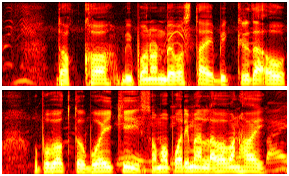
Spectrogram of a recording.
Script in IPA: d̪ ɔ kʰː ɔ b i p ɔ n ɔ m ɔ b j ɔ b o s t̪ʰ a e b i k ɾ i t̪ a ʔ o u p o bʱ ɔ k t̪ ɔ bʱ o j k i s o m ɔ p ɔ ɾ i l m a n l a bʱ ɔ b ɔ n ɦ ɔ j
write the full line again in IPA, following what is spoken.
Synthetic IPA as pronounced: d̪ ɔ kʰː ɔ b i p ɔ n ɔ n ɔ b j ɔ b ɔ s t̪ʰ a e b i k ɾ i t̪ a ʔ o u p ɔ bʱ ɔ k t̪ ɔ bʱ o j k i s ɔ m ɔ p ɔ ɾ i m a n l a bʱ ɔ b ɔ n ɦ ɔ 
